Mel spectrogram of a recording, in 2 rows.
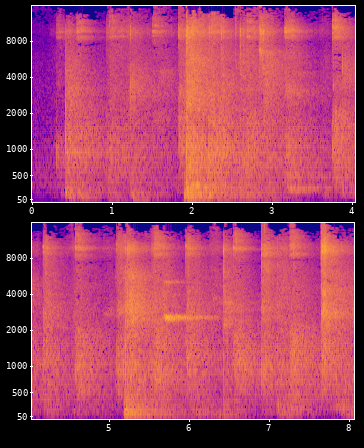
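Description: Table tennis rally: the celluloid ball clicking back and forth off the bats and the table at rally pace. Two heavier thumps stand out, about 2 and 5 seconds in.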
